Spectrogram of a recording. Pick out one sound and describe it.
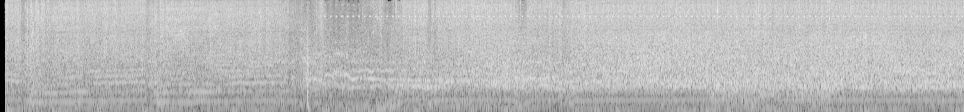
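A car engine roars loudly, revving up and dropping as it shifts gears.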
